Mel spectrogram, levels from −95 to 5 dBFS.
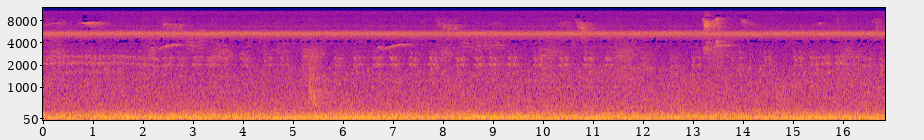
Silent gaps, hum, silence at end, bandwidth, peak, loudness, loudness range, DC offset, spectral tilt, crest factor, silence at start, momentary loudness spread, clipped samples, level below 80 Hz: none; none; 0 s; 11.5 kHz; -2 dBFS; -17 LUFS; 1 LU; under 0.1%; -4.5 dB/octave; 14 dB; 0 s; 2 LU; under 0.1%; -20 dBFS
